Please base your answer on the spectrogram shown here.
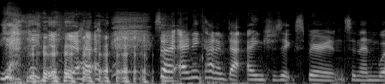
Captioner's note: laughs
